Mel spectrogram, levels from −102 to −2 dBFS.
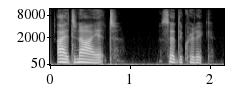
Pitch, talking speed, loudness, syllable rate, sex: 175 Hz, 165 wpm, -21 LUFS, 5.7 syllables/s, female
